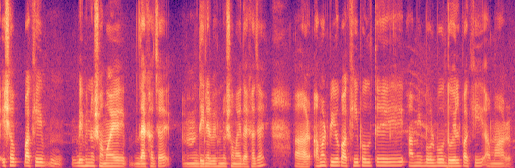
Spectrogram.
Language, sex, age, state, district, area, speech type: Bengali, male, 45-60, West Bengal, South 24 Parganas, rural, spontaneous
